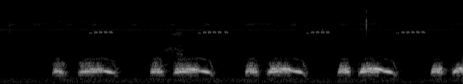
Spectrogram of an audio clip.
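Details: Spotted dove, a stubborn wild-caught bird, cooing in a contest under a communal stilt house: a brief note then a longer wavering coo, grouped in pairs about once a second, with soft high insect pulses.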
